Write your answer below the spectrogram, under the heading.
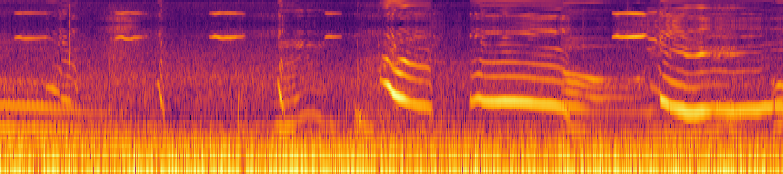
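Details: Dog recovering at a veterinary hospital after leaving intensive care, outside on the grass in the afternoon, uncomfortable and probably hungry, whining and 'talking': a series of high, wavering whines with rising and falling bends, some sliding sharply downward, over steady low background rumble.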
